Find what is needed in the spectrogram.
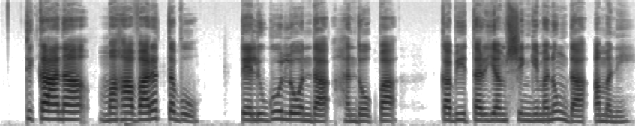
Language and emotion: Manipuri, neutral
